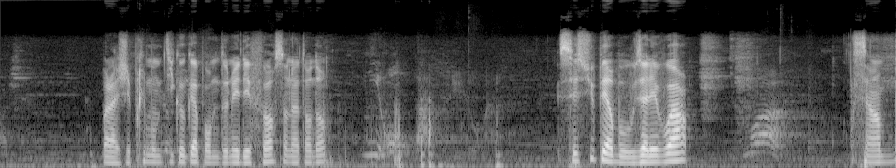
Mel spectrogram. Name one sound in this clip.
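A man speaks firmly through a television loudspeaker.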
